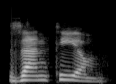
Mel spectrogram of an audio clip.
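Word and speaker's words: Xanthium: So it will be pronounced as zanthium.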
